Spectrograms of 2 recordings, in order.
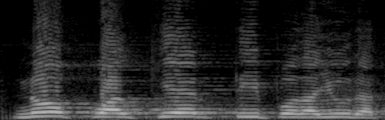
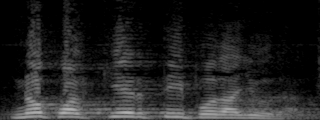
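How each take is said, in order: First: Slow, louder, every word of "No cualquier tipo de ayuda" weighted; drawn-out, even louder second call; slower emphatic repeat. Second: Loud preaching with a push on "No"; first, brisker call of "No cualquier tipo de ayuda"; emphatic repeat. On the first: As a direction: lean on "No" and stretch the line out. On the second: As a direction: hit "No" hard and keep it driving. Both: Shown as a demonstration. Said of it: "repeats it for emphasis".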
